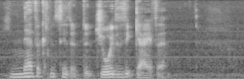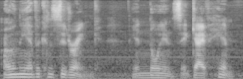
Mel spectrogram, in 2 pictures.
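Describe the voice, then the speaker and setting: A man with a fairly low voice hosts a gaming video in a casual, joking way. He slips between offhand chat and theatrical reading, and there is some noise in the recording. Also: animated, normal speed, a little mellow. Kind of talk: casual game commentary with dramatic readings.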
